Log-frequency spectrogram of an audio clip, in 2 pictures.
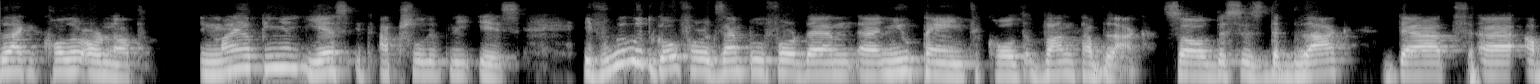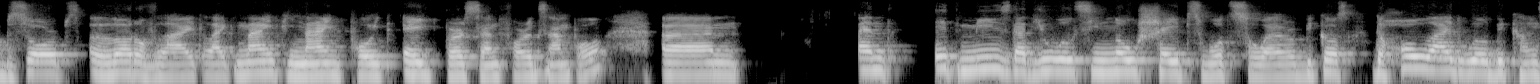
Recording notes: Shares his passion with the Dscoop audience in this enlightening webinar.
